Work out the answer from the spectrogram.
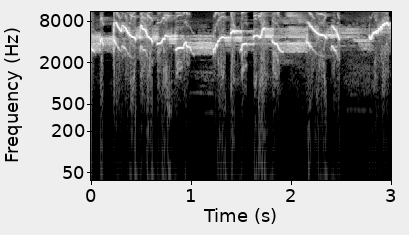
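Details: Oriental white-eye singing in a training recording for caged birds: continuous high, sweet twittering with looping up-and-down whistled notes and short pauses.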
